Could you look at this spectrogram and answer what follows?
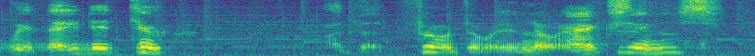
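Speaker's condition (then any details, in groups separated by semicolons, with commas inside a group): Athetoid cerebral palsy; athetoid type, present since birth; physical therapy over a decade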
